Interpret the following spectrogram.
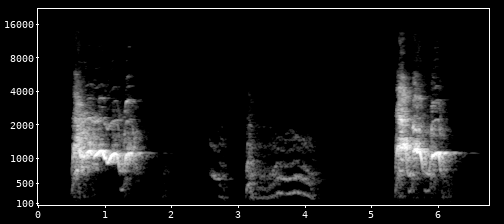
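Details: Papillon named Chesster, a pet dog that barks at everything: two drawn-out, high, harsh barks open and close the recording, with a softer, wavering lower vocal sound between them and short silent gaps.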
